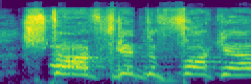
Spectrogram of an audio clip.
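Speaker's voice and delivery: high, slow, hammed-up yell; mock screaming. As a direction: scream it like the video guy. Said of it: "and I was like".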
